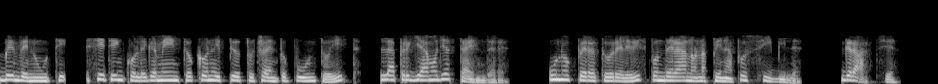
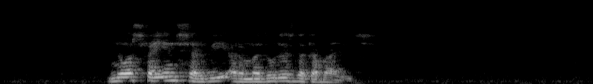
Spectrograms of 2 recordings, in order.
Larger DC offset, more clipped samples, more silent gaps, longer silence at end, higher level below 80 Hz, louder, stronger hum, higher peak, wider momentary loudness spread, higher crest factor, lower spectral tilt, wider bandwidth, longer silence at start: neither; neither; first, 0.68-0.83 s, 3.70-3.77 s, 5.12-5.44 s, 8.05-8.38 s vs none; second, 0.4 s vs 2.45 s; first, -44 dBFS vs -64 dBFS; first, -16 LUFS vs -26 LUFS; neither; first, -4 dBFS vs -12 dBFS; about the same, 9 LU vs 11 LU; second, 12 dB vs 18 dB; first, -12 dB/octave vs -8.5 dB/octave; second, 4 kHz vs 7 kHz; second, 0 s vs 1.1 s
